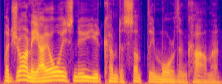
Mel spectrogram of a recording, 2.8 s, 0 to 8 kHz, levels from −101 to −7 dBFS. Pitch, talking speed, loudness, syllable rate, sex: 105 Hz, 260 wpm, -18 LUFS, 6.3 syllables/s, male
